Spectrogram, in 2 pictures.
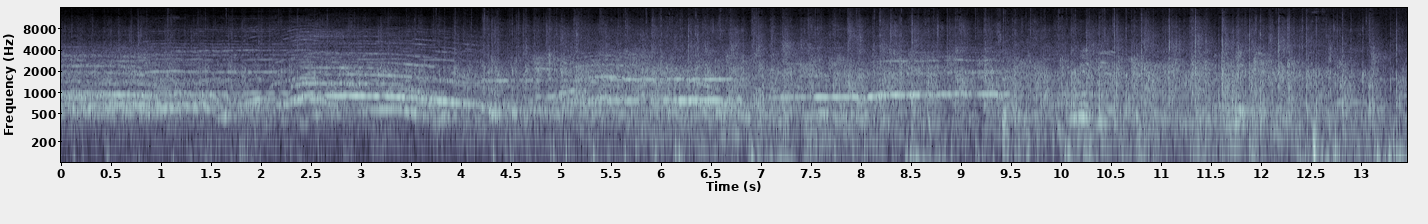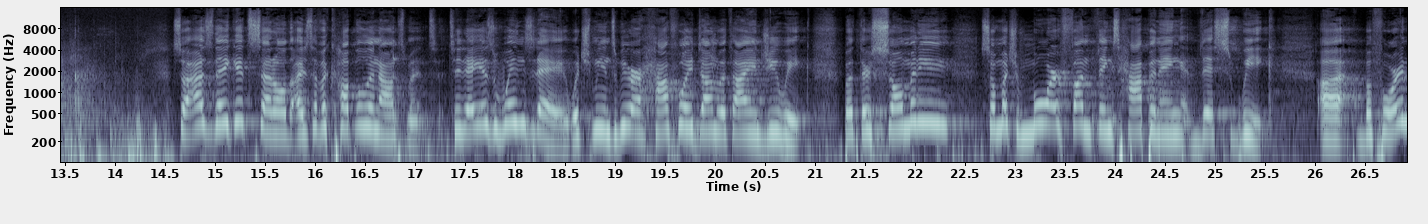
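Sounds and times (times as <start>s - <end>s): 
audience applauding at a North Central University chapel service: 0.0s - 14.4s
speech: 14.7s - 26.9s.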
